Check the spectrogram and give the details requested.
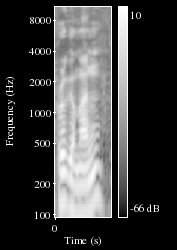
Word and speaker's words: Bruggemann: So if we could start first by just having you say your name and spell it for us. My name is Ludwig Bruggemann.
